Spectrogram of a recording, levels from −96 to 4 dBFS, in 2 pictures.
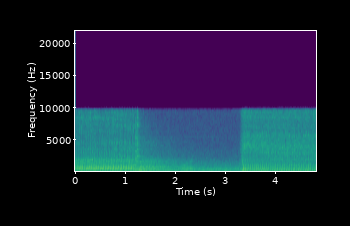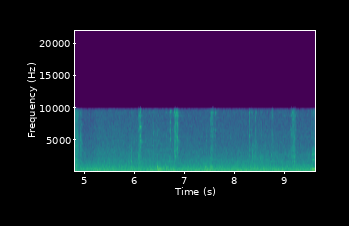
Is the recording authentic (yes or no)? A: yes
